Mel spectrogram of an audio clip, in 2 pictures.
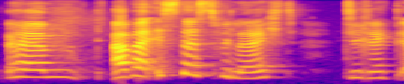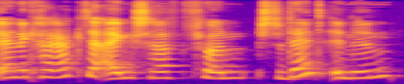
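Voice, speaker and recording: A young woman speaks as a podcast co-host in a fairly high voice. Her delivery is casual and conversational, like talk among friends. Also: measured pace, bright, forceful tone. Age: young adult.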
